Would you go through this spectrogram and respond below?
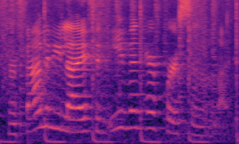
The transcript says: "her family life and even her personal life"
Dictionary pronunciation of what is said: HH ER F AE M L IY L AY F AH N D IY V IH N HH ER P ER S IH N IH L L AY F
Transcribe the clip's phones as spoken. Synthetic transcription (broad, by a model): HH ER F AE M L IY L AY F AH N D IY V IH N HH ER P ER S IH N IH L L AY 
